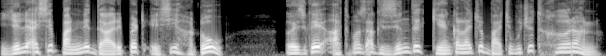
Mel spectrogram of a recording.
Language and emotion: Kashmiri, surprised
